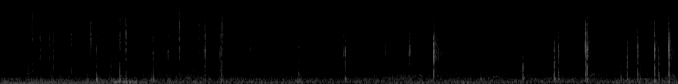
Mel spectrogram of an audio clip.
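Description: Fingertips and long nails tap, scratch and grip a hand-sized, hollow, blue translucent plastic container with a lid. A quiet, rapid series of short, dry clicks and taps with bright edges rises over a soft low rumble and faint scratchy rustling.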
